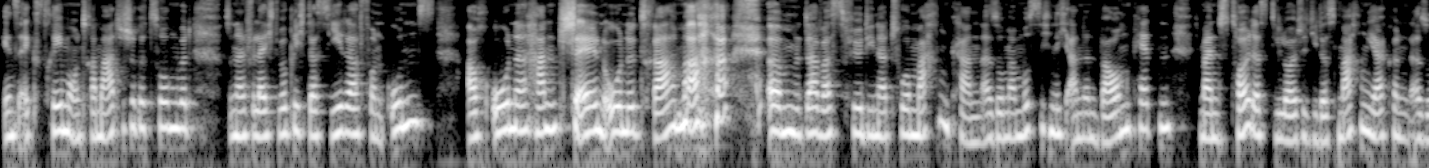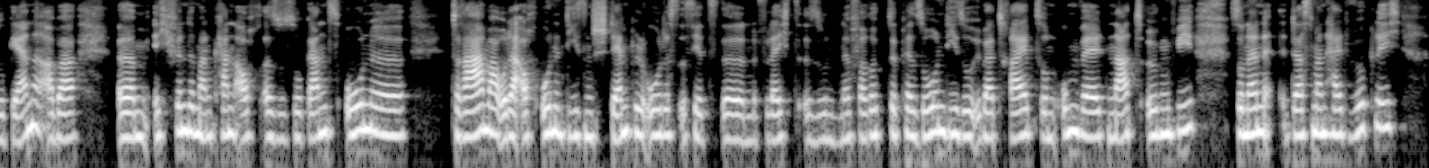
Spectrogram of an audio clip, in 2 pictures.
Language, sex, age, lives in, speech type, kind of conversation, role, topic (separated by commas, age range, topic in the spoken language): German, female, 30-34, Germany, conversation, podcast, guest, Was hat dich der Verlust eines Stücks Natur über Wertschätzung gelehrt?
